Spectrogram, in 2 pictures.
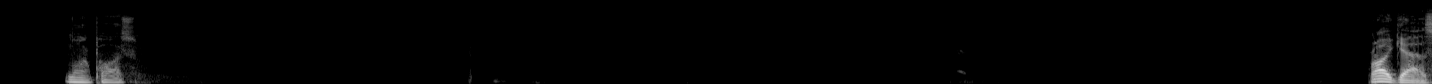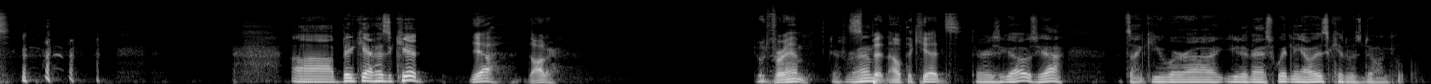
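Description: A second man answers into a close microphone, talking with animation.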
